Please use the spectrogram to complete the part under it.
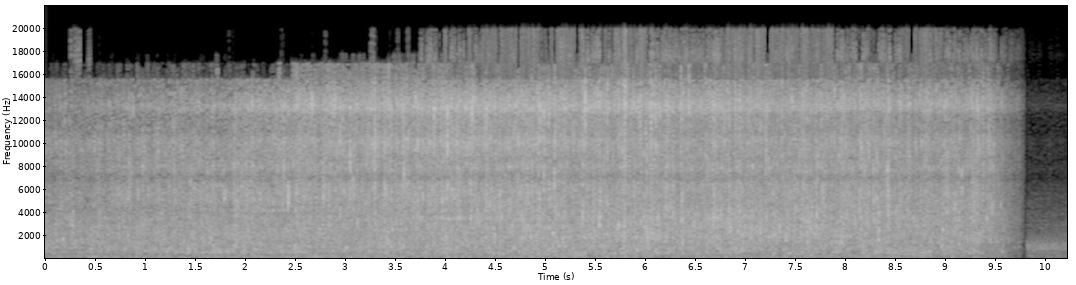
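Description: A stream flows beside a hiking path in the Peak District, a steady, full rushing and gurgling of water heard close up for about ten seconds before cutting off abruptly.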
